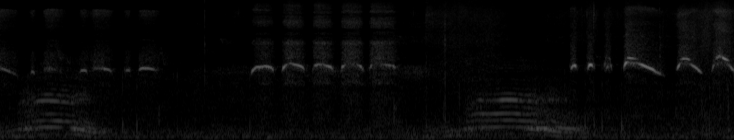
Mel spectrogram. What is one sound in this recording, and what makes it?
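A donkey brays loudly nearby with squeaky wheezes.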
